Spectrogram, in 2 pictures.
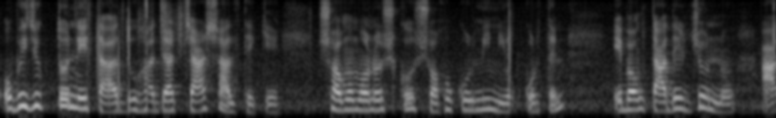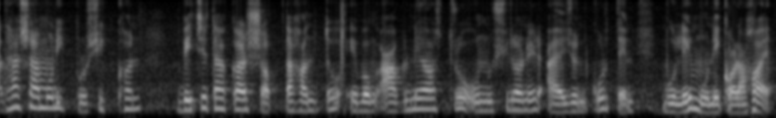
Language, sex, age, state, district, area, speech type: Bengali, female, 60+, West Bengal, Paschim Bardhaman, urban, read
